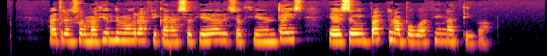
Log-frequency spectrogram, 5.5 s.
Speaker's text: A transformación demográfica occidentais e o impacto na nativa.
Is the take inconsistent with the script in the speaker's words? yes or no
yes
